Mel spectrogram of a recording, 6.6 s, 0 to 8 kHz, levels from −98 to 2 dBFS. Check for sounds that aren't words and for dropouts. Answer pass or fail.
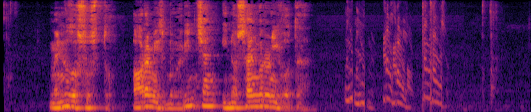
fail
